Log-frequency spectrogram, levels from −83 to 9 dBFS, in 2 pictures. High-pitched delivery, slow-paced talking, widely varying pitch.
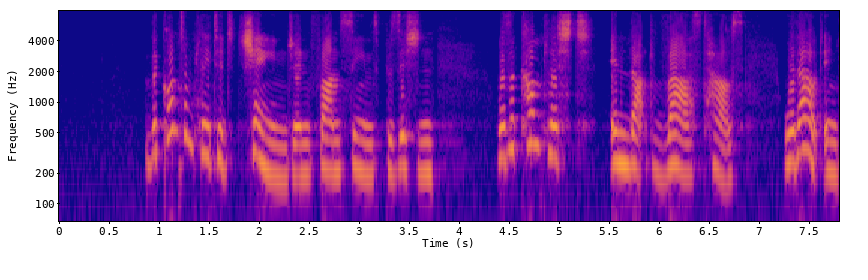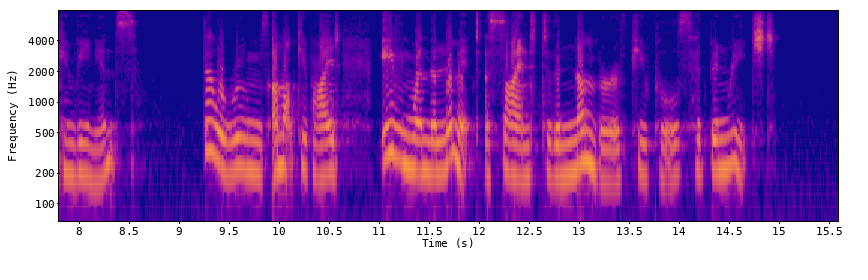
Yes: high, 220 Hz; slow, 120 wpm; wide, 5.7 semitones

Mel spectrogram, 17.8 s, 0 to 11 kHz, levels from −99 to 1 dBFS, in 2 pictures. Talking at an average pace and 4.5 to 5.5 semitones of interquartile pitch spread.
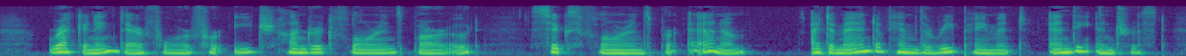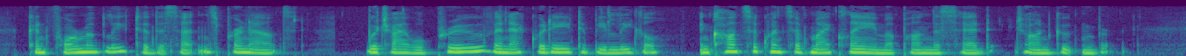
No: average, 150 wpm; average, 4.0 semitones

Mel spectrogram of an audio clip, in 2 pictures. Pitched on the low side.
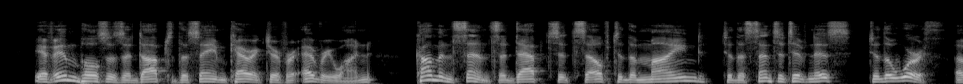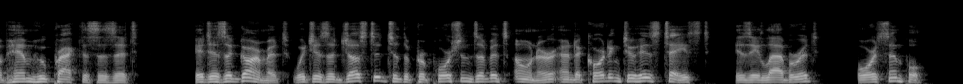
Yes: low, 125 Hz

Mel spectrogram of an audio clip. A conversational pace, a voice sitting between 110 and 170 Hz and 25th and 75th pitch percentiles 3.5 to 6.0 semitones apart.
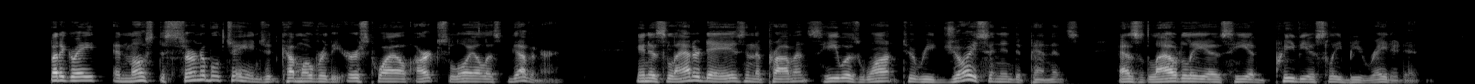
Yes: average, 150 wpm; low, 135 Hz; average, 3.8 semitones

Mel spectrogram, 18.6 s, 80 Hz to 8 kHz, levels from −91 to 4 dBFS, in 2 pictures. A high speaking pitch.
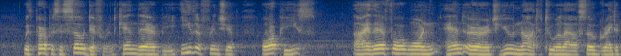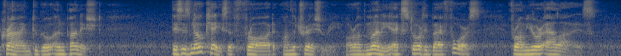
No: medium, 155 Hz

